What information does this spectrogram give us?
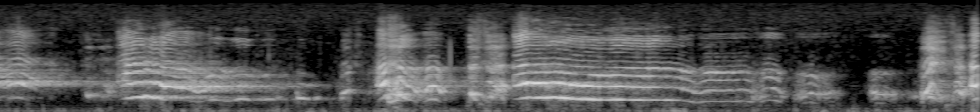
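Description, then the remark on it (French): A baby cries loudly in long, wavering wails with short breaks between them, the pitch rising and falling. No one talks. “Je te montrerai une magie qui fera rire ton bébé aussi fort qu'il pleure à présent.”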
